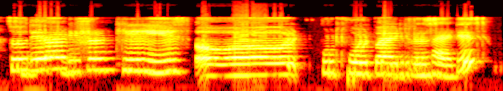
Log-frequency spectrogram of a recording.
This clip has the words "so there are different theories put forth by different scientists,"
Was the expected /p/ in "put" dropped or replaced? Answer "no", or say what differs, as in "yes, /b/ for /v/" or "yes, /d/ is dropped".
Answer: yes, /f/ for /p/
